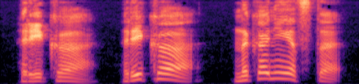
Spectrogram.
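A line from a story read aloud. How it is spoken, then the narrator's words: Crowd shouting. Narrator (Russian): Кричали все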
